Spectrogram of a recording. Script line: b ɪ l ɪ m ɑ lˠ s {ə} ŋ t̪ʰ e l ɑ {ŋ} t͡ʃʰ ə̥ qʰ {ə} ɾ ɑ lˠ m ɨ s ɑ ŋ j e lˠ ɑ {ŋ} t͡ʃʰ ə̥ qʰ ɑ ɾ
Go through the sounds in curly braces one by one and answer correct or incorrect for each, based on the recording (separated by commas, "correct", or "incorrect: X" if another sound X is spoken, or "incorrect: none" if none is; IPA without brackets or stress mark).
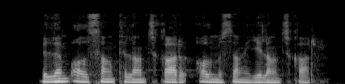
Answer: incorrect: ɑ, correct, incorrect: ɑ, correct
